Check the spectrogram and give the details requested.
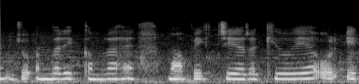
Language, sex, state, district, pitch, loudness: Hindi, female, Uttar Pradesh, Shamli, 245 Hz, -14 LUFS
